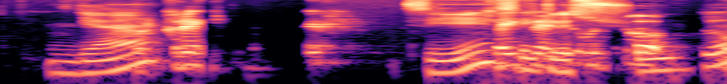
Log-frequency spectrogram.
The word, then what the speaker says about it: cresciuto: La SCIU se pronuncia shu. Desaparece la I. ¿Ya? Entonces, al final esto es así.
